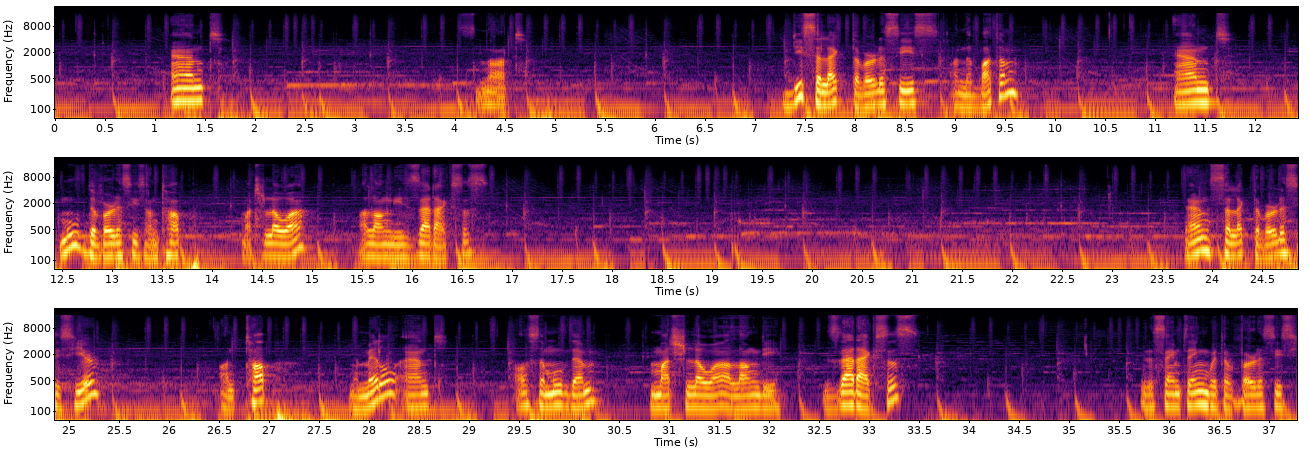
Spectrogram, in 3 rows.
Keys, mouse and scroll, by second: 3.2 c, 9.5 g, 20.0 alt+a, 22.2 c, 24.7 g, 31.0 alt+a, 33.2 c, 35.3 g.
